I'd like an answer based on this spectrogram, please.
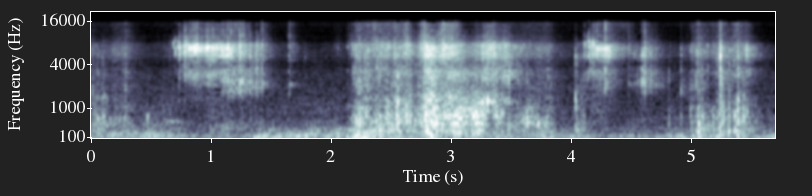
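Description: Zeolite granules being added by hand from a plastic sack into a plastic mixing bowl of potting mix, clattering in several separate bursts, with the plastic bag crinkling.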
